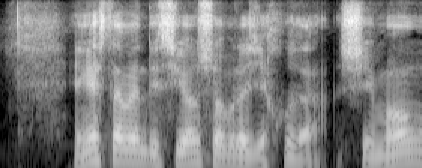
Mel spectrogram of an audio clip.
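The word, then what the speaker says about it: שמעון: ver nosotros encontramos que simeón que pronuncian hebreo simon no fue mencionado específicamente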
